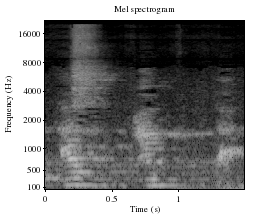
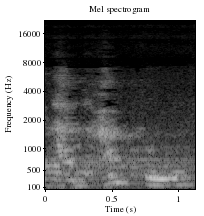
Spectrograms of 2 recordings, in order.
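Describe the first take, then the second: First: The word ends with an 'a' vowel. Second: The word ends with a 'u' vowel. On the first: The one addressed gave the favour. The speaker calls it right. "itu kan yang benar" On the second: The speaker gave the favour. The speaker calls it wrong. "yang aku beri nikmat. Nah ini bisa merubah makna"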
